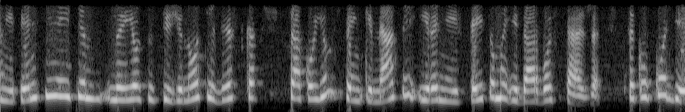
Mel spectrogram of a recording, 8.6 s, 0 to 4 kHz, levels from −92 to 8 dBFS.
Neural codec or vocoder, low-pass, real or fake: none; 3.6 kHz; real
